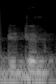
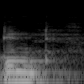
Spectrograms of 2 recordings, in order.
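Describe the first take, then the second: First: The word has two syllables, with the d sound. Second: The word is reduced to one syllable, dint. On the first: "डिडंट पढ़ा जाता है" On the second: "spoken में डिंट भी बोला जाता है"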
